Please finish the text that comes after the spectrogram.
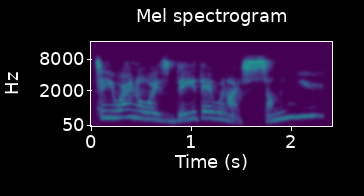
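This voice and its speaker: Lady doing a nervous young apprentice witch, wide eyed questions, super animated, cozy game dialogue. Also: high-pitched, brisk, soft background music, voice pushed up. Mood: unsure. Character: young novice witch, eager, anxious and questioning. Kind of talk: cozy visual novel dialogue read aloud.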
